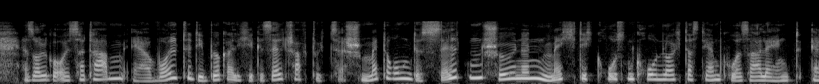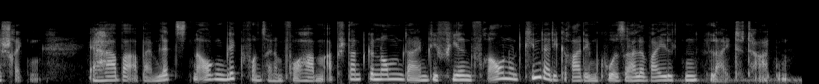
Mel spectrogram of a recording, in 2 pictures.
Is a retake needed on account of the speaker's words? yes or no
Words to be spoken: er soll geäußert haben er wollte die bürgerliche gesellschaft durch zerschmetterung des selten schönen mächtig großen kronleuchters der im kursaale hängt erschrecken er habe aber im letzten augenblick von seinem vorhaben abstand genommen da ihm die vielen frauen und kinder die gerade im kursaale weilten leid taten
no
